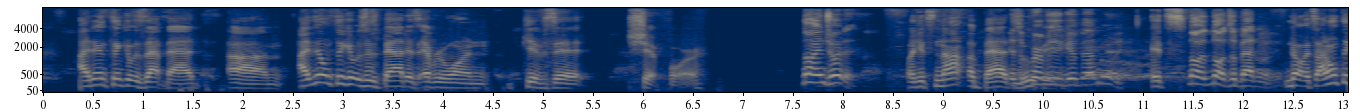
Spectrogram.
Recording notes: Live from the Falcon Bar in Orlando, Florida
